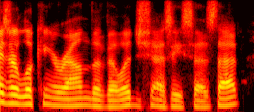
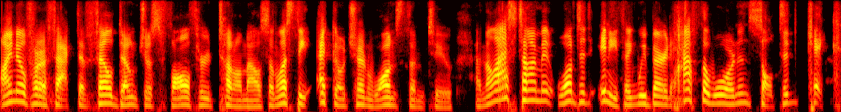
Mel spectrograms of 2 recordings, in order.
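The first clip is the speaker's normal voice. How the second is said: put-on complaining, grumbling old elder voice. Voicing a village elder warning about the echo: grumbling old elder. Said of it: "She, like, grumbles about it".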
